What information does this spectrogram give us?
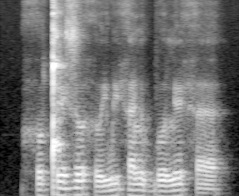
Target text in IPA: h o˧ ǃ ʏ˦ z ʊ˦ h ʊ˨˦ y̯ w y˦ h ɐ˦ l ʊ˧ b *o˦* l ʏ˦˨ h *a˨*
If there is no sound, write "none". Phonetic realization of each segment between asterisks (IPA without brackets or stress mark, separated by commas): o˧, ɐ˨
